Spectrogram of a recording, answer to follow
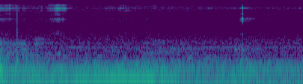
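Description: Faint sound of a pen writing on lined exercise-book paper, with a small click about three seconds in.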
